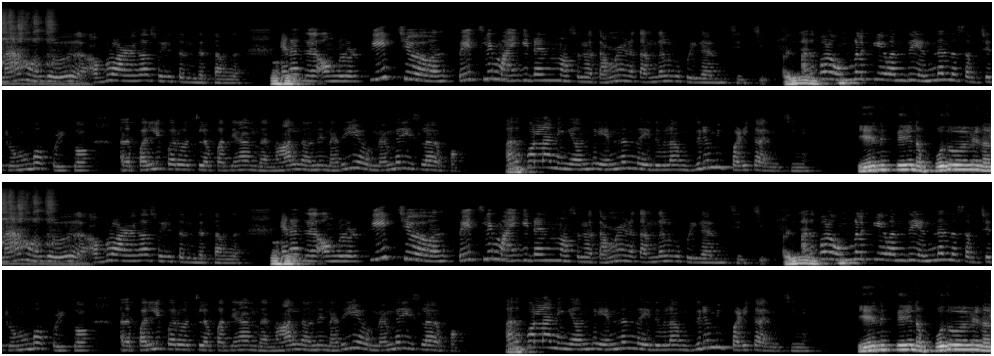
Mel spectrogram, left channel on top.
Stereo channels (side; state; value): both; identical; correlation 1.00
